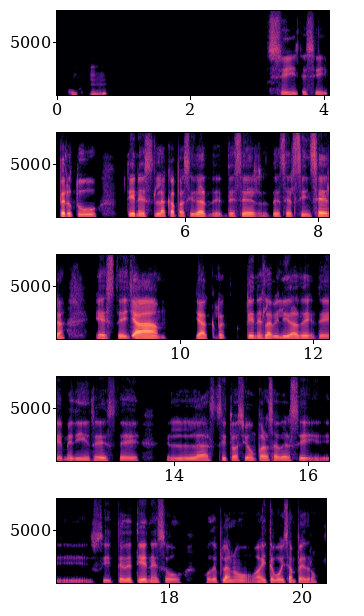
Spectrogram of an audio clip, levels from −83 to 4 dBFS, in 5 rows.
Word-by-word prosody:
Ujú. 160 - -15 2.4
Sí, 150 +8 -6
sí, 165 - -9
sí, 225 +10 -8
pero 140 -3 +7
tú, 150 +1 -1 0.4
tienes 130 -1 +2
la 110 -2 +3
capacidad 120 +2 +3
de 120 - -9
de 105 -2 -4
ser 120 -1 +2 0.2
de 115 -2 -2
ser 120 +2 -2
sincera. 140 +5 +3 0.4
Este 115 -1 0
ya, 130 +2 +10 0.6
ya 120 -1 +4 0.2
re 130 -2 -2 0.3
tienes 130 0 +1
la 135 - +5
habilidad 120 +1 +2
de 125 0 -1
de 110 -1 -4
medir, 115 +5 -6
este, 110 -3 -5 0.4
la 110 - -3
situación 120 +4 -5
para 125 -3 -1
saber 115 +2 -3
si, 115 -1 -9
si 110 -2 -9
te 110 +2 -4
detienes 130 +5 0
o 105 -3 -5 0.3
o 105 - -8
de 105 -1 -3
plano: 120 -1 -2
"Ahí 120 - -1
te 125 - -4
voy, 125 +1 -1
San 125 -1 -3
Pedro". 135 +6 -4
120 Hz, 125 wpm, -24 LUFS, 110-130 Hz, 2.4 s, ya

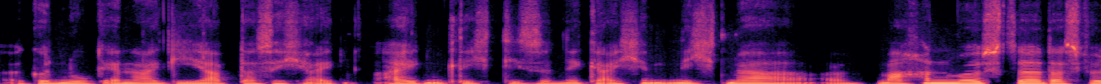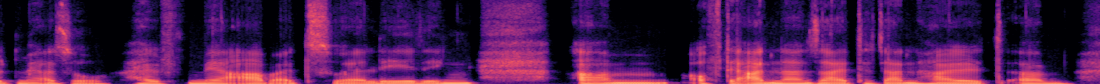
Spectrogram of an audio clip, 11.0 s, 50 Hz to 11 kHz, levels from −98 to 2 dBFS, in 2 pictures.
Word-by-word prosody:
genug 150 0 0
Energie 135 - -1
habe, 145 - -2
dass 140 -2 -3
ich 150 0 -5
eigen - - -5
eigentlich 135 0 -3
diese 140 +1 -6
Nickerchen 140 - -2
nicht 75 0 -1
mehr, 145 -1 0
äh, - - -6
machen 195 +8 +4
müsste. 200 +1 +3
Das 165 -7 0
würde 160 0 -1
mir, 145 - -1
also, 140 +2 -3
helfen, 155 +1 -2
mehr 150 -2 +1
Arbeit - - +1
zu - - -3
erledigen. 90 - +1 0.5
Ähm, 75 -2 +3
auf - - -3
der - - +2
anderen 85 0 +4
Seite 80 - 0
dann 80 - +1
halt, 75 -1 +1
ähm, 150 -2 -1
140 Hz, 170 wpm, -24 LUFS, -, 0.5 s, machen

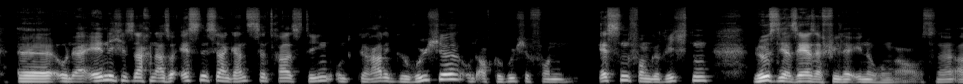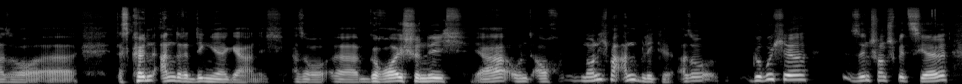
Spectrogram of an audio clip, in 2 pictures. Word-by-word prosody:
äh, 135 -1 +5
oder 140 -2 -1
ähnliche 185 +2 +4
Sachen. 165 -1 -2
Also, 150 +1 0
Essen 175 +5 -1
ist 170 - -5
ja 180 - +1
ein 150 - -2
ganz 155 +6 -4
zentrales 150 -2 -4
Ding 155 +5 -2
und 140 -3 -10
gerade 145 +3 -3
Gerüche 205 - +2
und 145 - -10
auch - - -8
Gerüche 140 +2 -6
von 120 0 -8 0.2
Essen, 170 +5 +1
von 145 -4 -3
Gerichten, 165 +8 -3 0.4
lösen 160 +3 +8
ja 150 - +4
sehr 140 +1 +5
sehr 120 -3 -1
viele 120 +4 -2
Erinnerungen 100 -4 -6
aus, - - -16
ne? 115 +1 -8
Also, 110 - -6
äh, - - -7 0.4
das - - -4
können 180 +1 +6
andere 160 -2 +1
Dinge 140 +2 0
ja 120 -1 0
gar 110 -2 -5
nicht. 120 - -19
Also, 120 -3 -7
äh, 115 -3 -3
Geräusche 145 +2 +5
nicht, 145 0 +2
ja, 140 +5 0
und 145 -2 -5
auch 135 +2 -6 0.2
noch 170 +3 -1
nicht 225 0 -2
mal 210 - 0
Anblicke. 150 - -3
Also, 170 +4 -7 0.3
Gerüche 220 +3 +3 0.3
sind 185 - -3
schon 185 0 -4
speziell 160 +3 +2
145 Hz, 170 wpm, -22 LUFS, 130-170 Hz, 0.4 s, lösen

